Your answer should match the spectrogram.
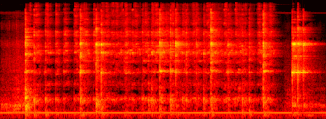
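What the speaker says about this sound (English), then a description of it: "Now we're going to beat the eggs by stirring the eggs with our spoon." A spoon beats eggs in a bowl (mug) for a breakfast sandwich, giving rapid, uneven clinks and scrapes that run steadily and close, with a steady low hum underneath and a sharper clink near the end.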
